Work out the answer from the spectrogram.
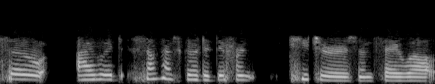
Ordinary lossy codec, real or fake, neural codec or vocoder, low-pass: MP3, 24 kbps; real; none; 7.2 kHz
